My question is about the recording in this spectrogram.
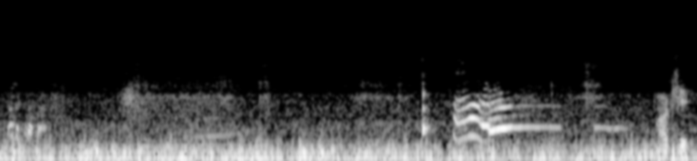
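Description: A homemade cartoon's soundtrack playing from a laptop's speakers: faint voice sounds over a low hum, a sharp click a little past five seconds, then a high, wavering voice-like cry held for about two seconds.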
